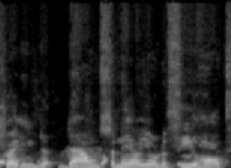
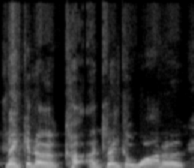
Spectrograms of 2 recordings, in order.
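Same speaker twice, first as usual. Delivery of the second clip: normal talking voice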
